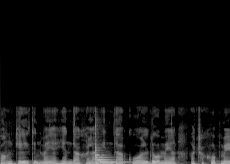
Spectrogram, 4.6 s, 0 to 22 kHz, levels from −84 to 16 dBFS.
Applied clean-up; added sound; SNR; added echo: none; Bowed string instrument; 2 dB; none.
